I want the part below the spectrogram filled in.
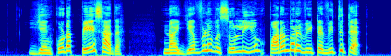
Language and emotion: Tamil, angry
